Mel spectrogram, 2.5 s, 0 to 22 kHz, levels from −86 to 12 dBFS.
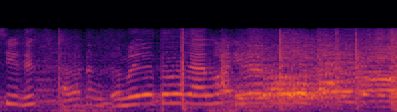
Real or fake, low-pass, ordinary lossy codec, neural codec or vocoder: fake; none; none; codec, 16 kHz, 0.5 kbps, X-Codec, HuBERT features, trained on balanced general audio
